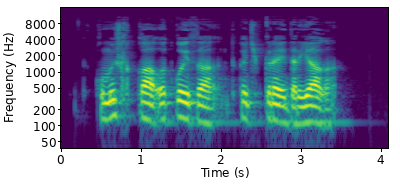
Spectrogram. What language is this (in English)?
Uyghur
